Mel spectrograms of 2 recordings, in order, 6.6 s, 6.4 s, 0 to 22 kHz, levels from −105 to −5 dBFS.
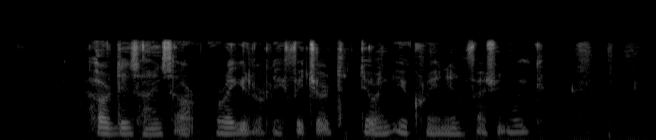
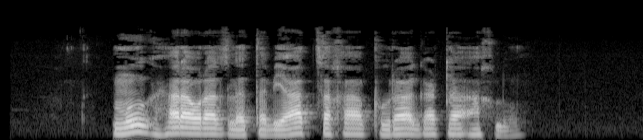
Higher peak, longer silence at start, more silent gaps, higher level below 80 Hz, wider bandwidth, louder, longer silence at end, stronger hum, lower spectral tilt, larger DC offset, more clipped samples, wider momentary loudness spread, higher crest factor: second, -36 dBFS vs -6 dBFS; second, 0.9 s vs 1.15 s; first, 2.02-2.07 s, 3.30-3.37 s, 3.52-3.60 s, 5.29-5.34 s, 5.43-5.71 s, 5.92-6.07 s vs none; second, under -90 dBFS vs -70 dBFS; second, 7.6 kHz vs 10 kHz; second, -58 LUFS vs -25 LUFS; second, 0.45 s vs 1.35 s; neither; second, -1 dB/octave vs -6.5 dB/octave; neither; neither; about the same, 15 LU vs 14 LU; first, 28 dB vs 20 dB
